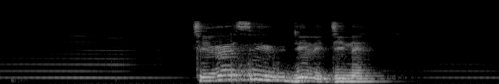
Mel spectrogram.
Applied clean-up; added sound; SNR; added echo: neural separator model SepFormer DNS4.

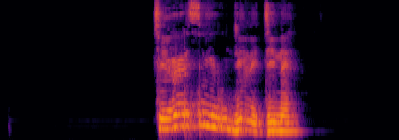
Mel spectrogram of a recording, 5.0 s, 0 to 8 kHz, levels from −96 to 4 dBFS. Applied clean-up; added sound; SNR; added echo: neural mask model DeepFilterNet 3.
